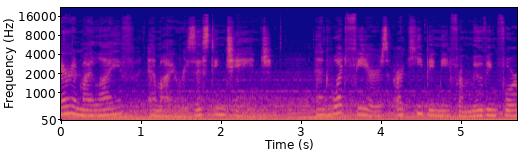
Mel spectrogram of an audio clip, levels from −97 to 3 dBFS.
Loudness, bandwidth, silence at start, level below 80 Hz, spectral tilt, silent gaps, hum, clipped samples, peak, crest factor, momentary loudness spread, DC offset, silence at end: -36 LUFS; 18 kHz; 0 s; -40 dBFS; -5.5 dB/octave; none; none; under 0.1%; -22 dBFS; 12 dB; 5 LU; under 0.1%; 0 s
